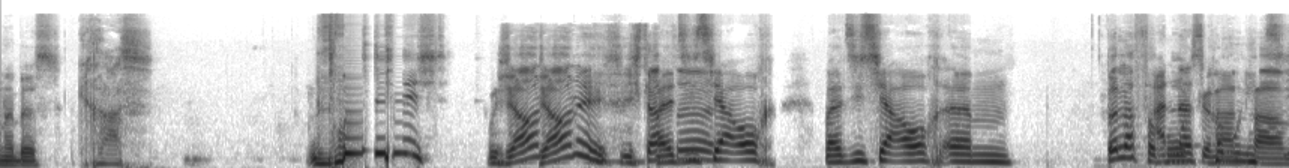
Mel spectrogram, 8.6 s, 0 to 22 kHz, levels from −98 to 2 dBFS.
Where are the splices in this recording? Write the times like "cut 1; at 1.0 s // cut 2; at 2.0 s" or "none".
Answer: cut 1; at 3.6 s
